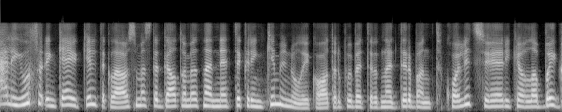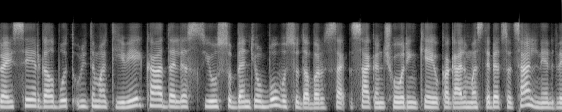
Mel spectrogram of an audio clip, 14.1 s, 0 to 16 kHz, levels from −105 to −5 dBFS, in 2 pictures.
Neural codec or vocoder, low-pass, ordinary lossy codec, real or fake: codec, 16 kHz, 0.7 kbps, FocalCodec; 7.2 kHz; AAC, 96 kbps; fake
